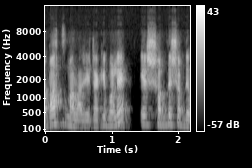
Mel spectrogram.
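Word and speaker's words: بسم: আমার হওয়া দরকার ছিল এখানে বি ইসমি, কিন্তু আমরা বি ইসমি না বলে কি বলি? বিসমি। বিসমি, এই আলিফটাকে সাইলেন্ট করে ফেলি।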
